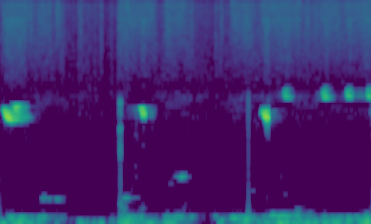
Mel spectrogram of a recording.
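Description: A catbird gives a jumble of short squeaky notes and thin whistles that jump between high and middle pitches, over a steady low rumble.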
